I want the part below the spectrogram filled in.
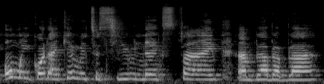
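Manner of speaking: a light sugary imitation of the client; gushing client. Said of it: "hugged me".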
